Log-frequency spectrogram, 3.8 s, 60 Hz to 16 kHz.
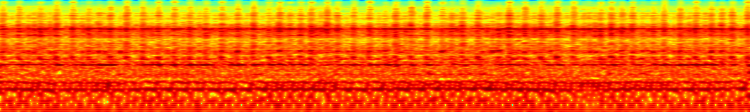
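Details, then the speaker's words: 1974 Honda MR50 small two-stroke after carb adjustment: fast, even, buzzy idle with no misses or surging, deliberately set slightly high so fuel isn't cut off on deceleration during the test ride; running cleanly, normal idle. "So that's where, I think that's where we're good for now. I'm going to leave this idle just a little high so that when we decelerate, while we're doing our test ride and we decelerate, that we're not just totally cutting off the fuel."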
